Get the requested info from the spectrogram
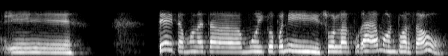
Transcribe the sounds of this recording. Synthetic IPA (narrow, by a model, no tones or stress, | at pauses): e | t̪ejt̪ʌmʌlajt̪ʌmojkopʌnisolːʌrpuɾamʌnpʌrt͡sʰʌɦow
